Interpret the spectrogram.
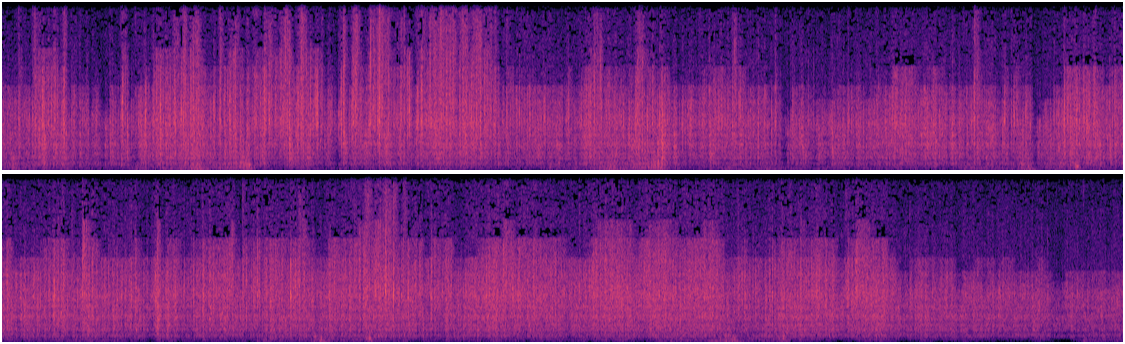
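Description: Heavy rain falling on a car's roof and windscreen, a dense steady hiss full of small drop ticks, heard from inside the car. A low rumble of thunder comes through about eight seconds in.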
